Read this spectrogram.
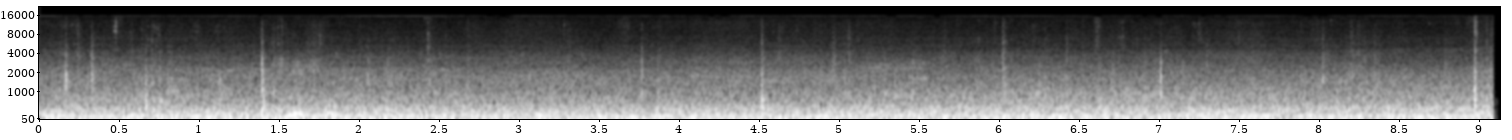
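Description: A jet airliner's engines rumble low and steady, heard from inside the cabin.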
